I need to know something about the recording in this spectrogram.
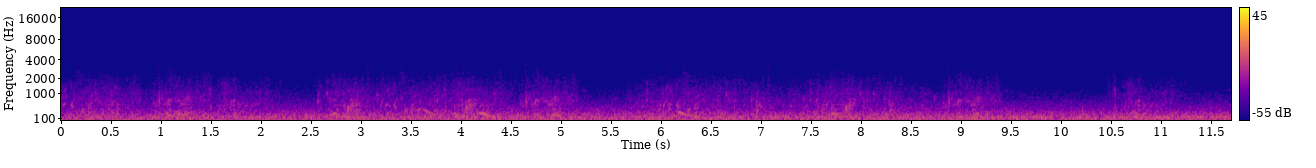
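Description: Clothing and limbs scrape over dirt as a person crawls.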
